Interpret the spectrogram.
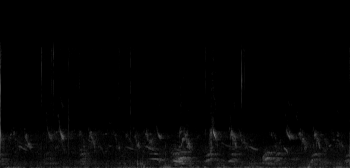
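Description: Faint bird calls: many short chirps and calls scattered throughout.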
